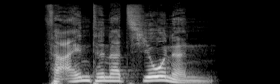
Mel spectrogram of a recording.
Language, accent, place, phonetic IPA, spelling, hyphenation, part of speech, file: German, Germany, Berlin, [fɛɐ̯ˌʔaɪ̯ntə naˈt͡si̯oːnən], Vereinte Nationen, Ver‧ein‧te Na‧ti‧o‧nen, proper noun, De-Vereinte Nationen.ogg
- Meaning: United Nations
